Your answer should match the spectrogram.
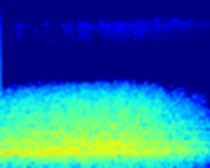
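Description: A title-card sound effect: a single ringing, droning swell with a steady tone at its centre, fading out near the end.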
